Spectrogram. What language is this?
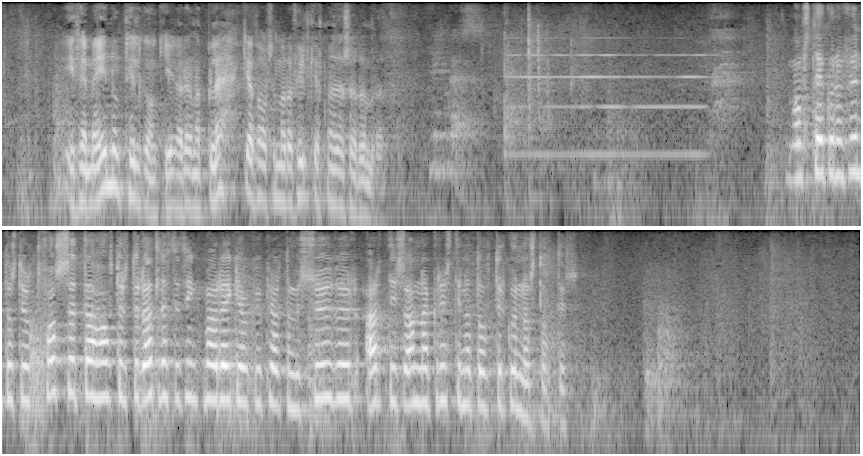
Icelandic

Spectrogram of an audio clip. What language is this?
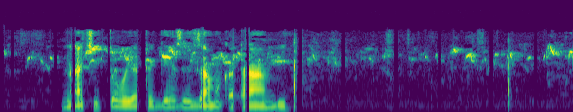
Ganda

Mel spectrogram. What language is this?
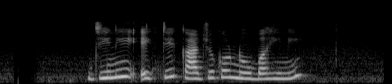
Bangla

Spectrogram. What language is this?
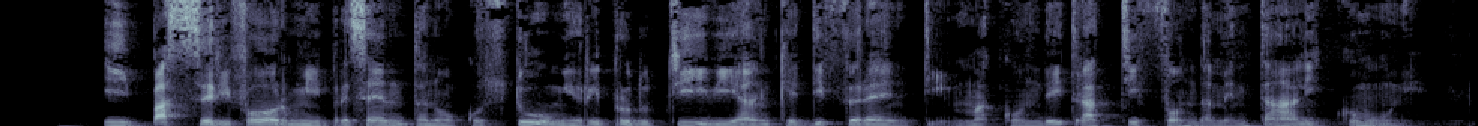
Italian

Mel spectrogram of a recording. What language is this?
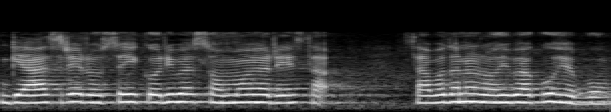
Odia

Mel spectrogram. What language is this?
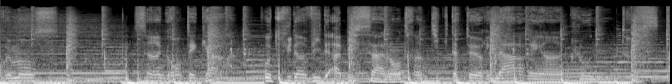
French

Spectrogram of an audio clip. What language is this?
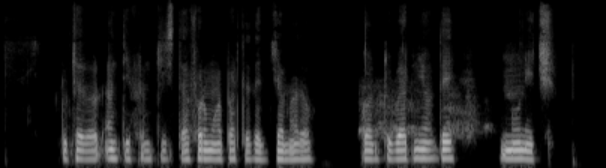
Spanish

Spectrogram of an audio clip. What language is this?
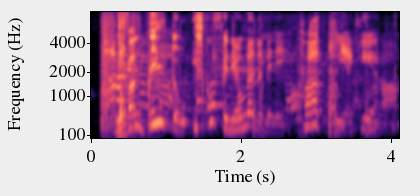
Icelandic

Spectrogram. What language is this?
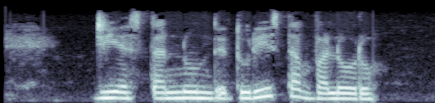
Esperanto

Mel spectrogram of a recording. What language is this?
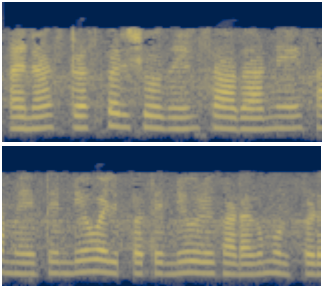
Malayalam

